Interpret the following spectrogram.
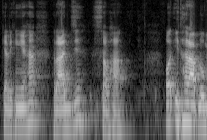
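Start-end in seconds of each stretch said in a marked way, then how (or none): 1.1-2.6 "Rajya Sabha" stretched out very slowly; slow dictation. Shown as a demonstration. Teacher telling students what to write, slow dictation. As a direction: draw out "Rajya Sabha" so it can be written down. Repeats term slowly for note-takers.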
